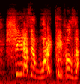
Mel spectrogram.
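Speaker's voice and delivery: high, slow outraged wail; mock screaming. Customer ranting about server as coworkers watch, screaming. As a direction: imitate a customer's screamed complaint. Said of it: "she's screaming about me".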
